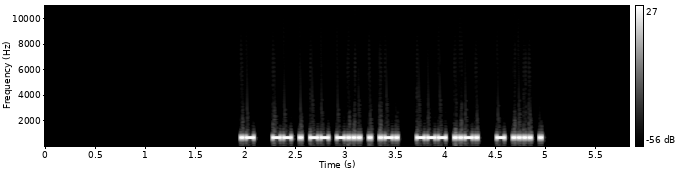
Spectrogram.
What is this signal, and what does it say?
Morse code, heard as a keyed tone, about 47 wpm, 700 Hz. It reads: A MEMBER OF THE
